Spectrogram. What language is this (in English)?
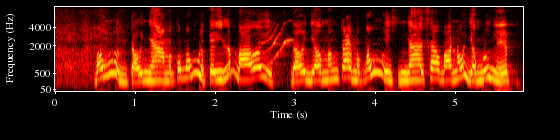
Vietnamese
